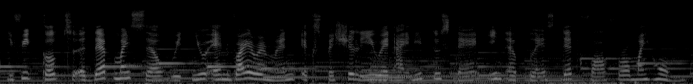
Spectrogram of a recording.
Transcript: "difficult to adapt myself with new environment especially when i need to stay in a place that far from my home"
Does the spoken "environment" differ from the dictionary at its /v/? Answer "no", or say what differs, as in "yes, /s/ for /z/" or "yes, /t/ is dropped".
no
